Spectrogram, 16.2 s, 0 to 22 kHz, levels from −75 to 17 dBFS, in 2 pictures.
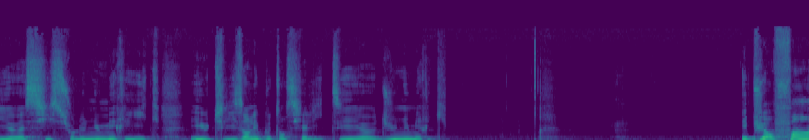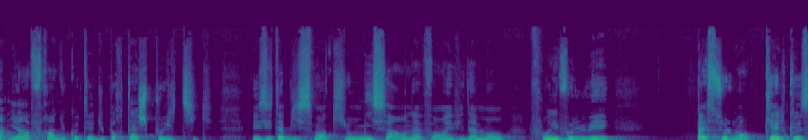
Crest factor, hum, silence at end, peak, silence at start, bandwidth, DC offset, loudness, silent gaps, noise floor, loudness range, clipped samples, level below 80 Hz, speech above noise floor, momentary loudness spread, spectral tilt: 22 dB; none; 0 s; -6 dBFS; 0 s; 17.5 kHz; under 0.1%; -27 LUFS; none; -65 dBFS; 6 LU; under 0.1%; -74 dBFS; 38 dB; 11 LU; -5 dB/octave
